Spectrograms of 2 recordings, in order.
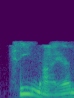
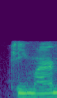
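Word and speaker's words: Tiemeyer: If you want to go to YouTube and find us, just go ahead and put The Message of Life, T. Meyer. My name is spelled T-I-E-M-E-Y-E-R, T. Meyer McCain, or Tasila, T-O-S-I-E-L-A. So you put T. Meyer and Tasila McCain, The Message of Life, and you YouTube us, and you can see a lot of our other programs.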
